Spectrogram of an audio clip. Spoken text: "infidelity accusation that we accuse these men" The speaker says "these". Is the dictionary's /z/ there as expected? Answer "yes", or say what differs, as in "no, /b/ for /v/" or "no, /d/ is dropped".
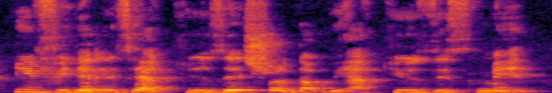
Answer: no, /s/ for /z/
